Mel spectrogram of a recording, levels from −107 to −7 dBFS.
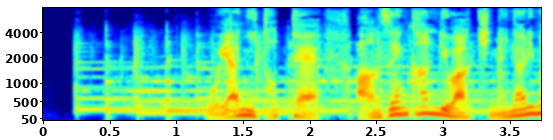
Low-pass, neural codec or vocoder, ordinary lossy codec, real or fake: none; none; none; real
